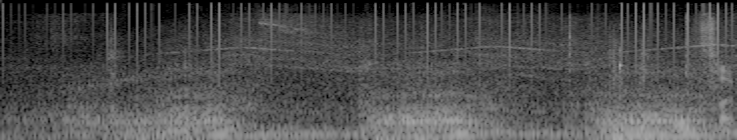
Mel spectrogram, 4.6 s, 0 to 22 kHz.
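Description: Inside a mid-80s Volvo White truck, the engine rumbles and revs up through the gears in repeated surges with brief dips between shifts. The sound is close and steady, and no one speaks.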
